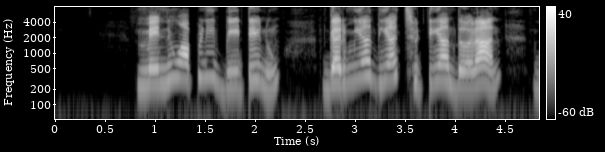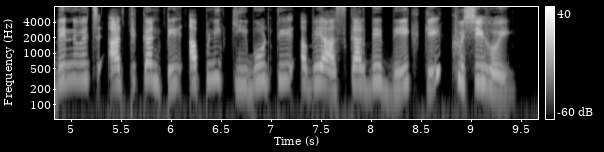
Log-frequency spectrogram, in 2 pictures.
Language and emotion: Punjabi, happy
